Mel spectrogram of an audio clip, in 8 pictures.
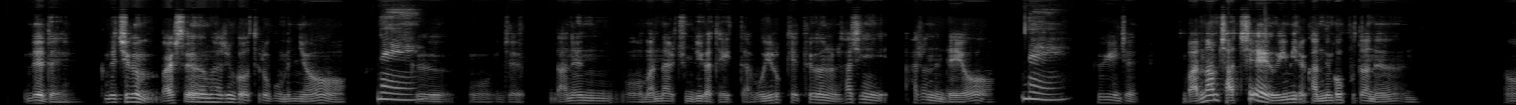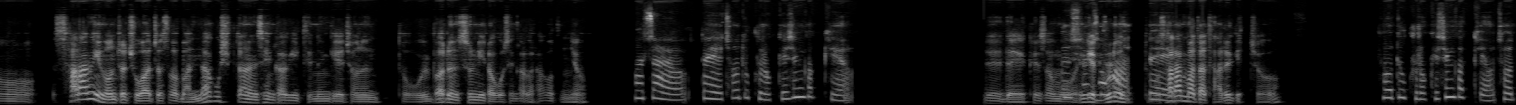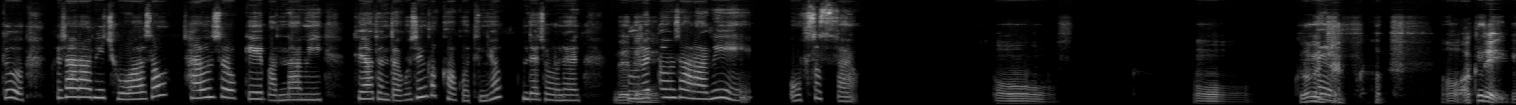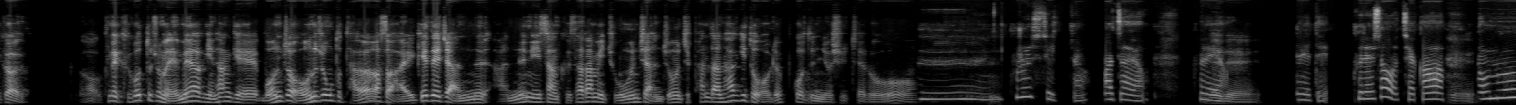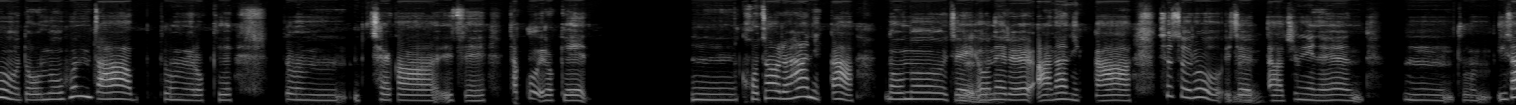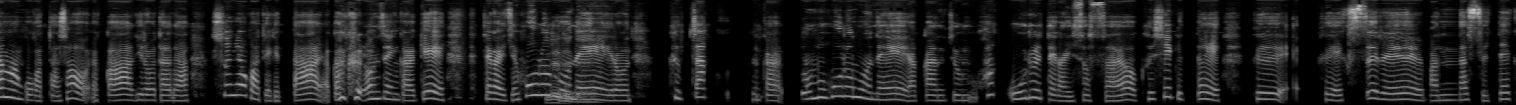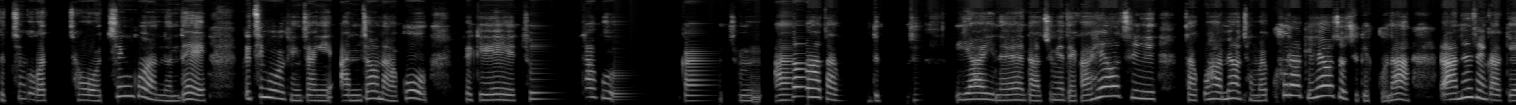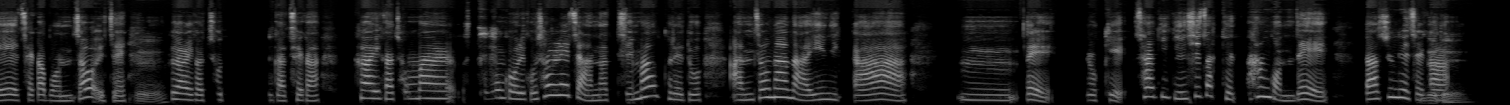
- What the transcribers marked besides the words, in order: tapping; mechanical hum; other background noise; laughing while speaking: "좀"; laugh; laughing while speaking: "약간"; distorted speech
- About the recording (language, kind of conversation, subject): Korean, advice, 실패한 뒤 다시 시작할 동기를 어떻게 찾을 수 있을까요?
